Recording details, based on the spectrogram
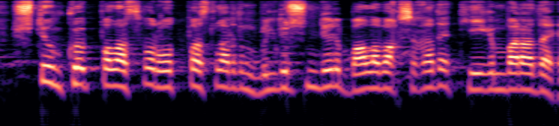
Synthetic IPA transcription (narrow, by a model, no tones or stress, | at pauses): ʏʃt̪e̞ŋkʲʰɵp̚bɑlˠɑsəbɑɾwo̞t̪̚bɑsəlˠɑɾd̪əɴbɪld̪ɪɾɪʃɪnd̪e̞ɾɪbɑlˠɑbɑqʃɑʁɑd̪ɑt̪ʰe̞ɡʲɪnbɑɾɑd̪ə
